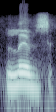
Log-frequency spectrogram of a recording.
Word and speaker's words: lives: And he lives in Riyadh. Okay, he lives in Riyadh. لاحظ تكتب S ولكن تنطق Z.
